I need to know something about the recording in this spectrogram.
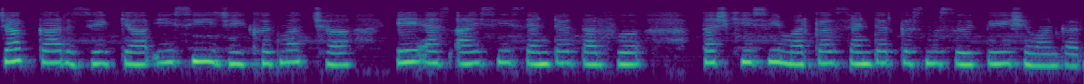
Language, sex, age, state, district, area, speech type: Kashmiri, female, 45-60, Jammu and Kashmir, Baramulla, urban, read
